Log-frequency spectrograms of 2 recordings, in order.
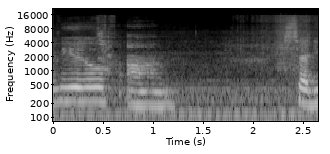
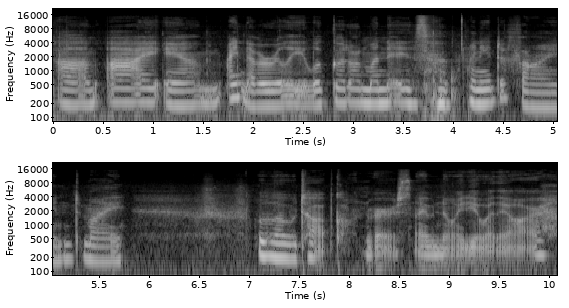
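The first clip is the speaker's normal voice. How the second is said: soft morning whisper; barely voiced, hushed; 10 dB quieter than usual. Real, not acted.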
